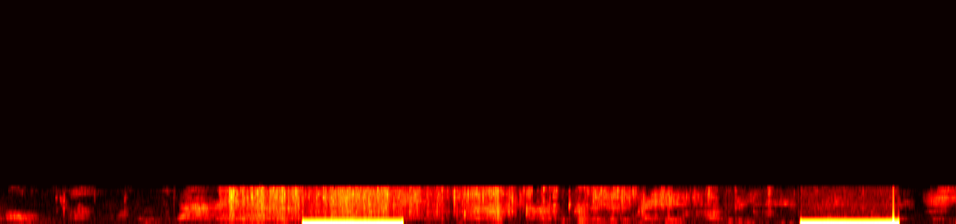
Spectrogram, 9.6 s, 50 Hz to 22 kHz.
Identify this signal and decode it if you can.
Ringback tone (Europe, 425 Hz), with speech.
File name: out- -2013- - - .1411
